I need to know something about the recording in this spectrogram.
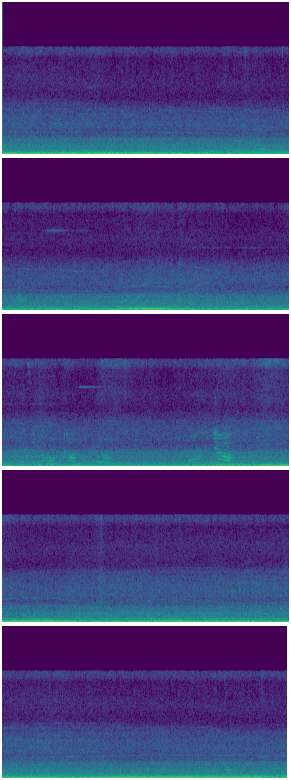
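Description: Traffic rumbles past outside.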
